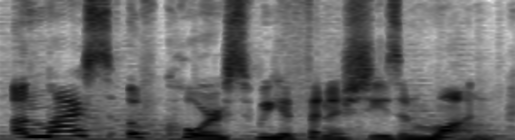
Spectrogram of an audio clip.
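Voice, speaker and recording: A woman's voice: fairly high pitch, big pitch swings, moderate pace, faint music behind. A woman co-hosting a TV recap podcast, chatty and giggly in casual talk. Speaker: podcast co-host.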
